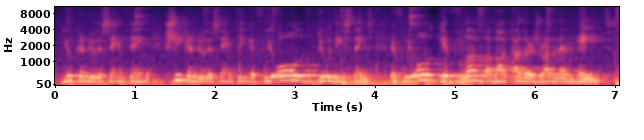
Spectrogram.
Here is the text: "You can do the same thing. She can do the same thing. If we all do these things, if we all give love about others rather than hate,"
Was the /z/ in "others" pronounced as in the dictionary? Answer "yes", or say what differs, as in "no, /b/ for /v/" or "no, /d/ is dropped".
yes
